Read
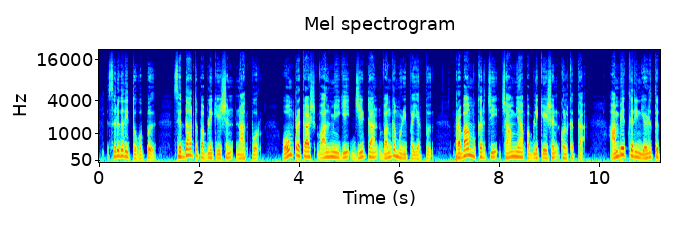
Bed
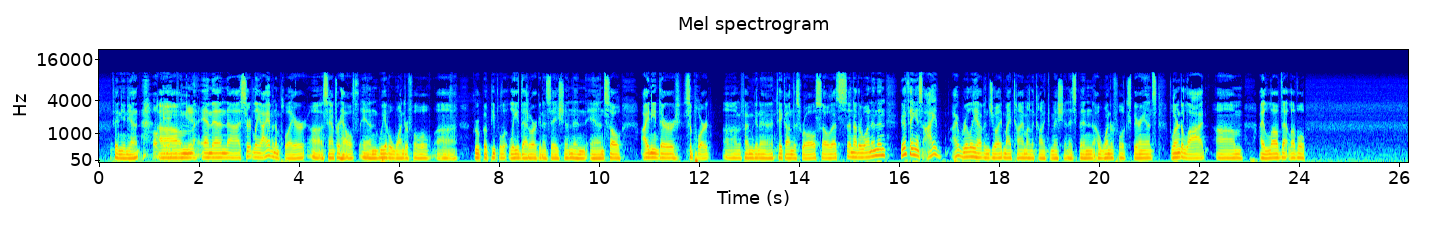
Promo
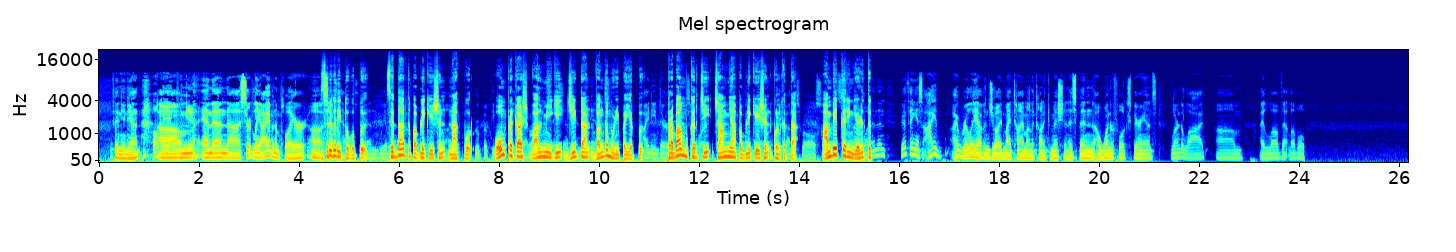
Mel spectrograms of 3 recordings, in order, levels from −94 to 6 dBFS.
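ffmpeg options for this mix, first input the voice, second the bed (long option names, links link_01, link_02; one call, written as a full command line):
ffmpeg -i stem1.wav -i stem2.wav -filter_complex "[0:a]adelay=4250,volume=2dB[link_01];[1:a]volume=13.5dB,afade=type=out:start_time=4.59:duration=0.27:silence=0.125893,afade=type=in:start_time=15.99:duration=1.38:silence=0.188365,afade=type=out:start_time=19.85:duration=1.52:silence=0.158489[link_02];[link_01][link_02]amix=inputs=2:normalize=0" out.wav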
